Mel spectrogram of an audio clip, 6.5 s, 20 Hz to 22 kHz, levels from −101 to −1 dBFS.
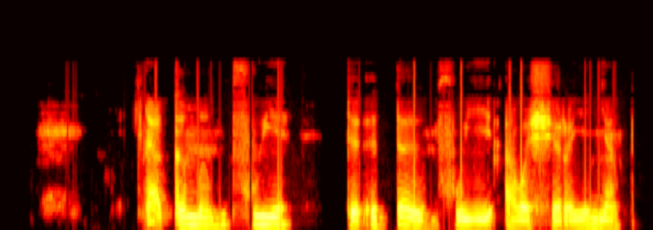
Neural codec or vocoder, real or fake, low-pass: none; real; 7.2 kHz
